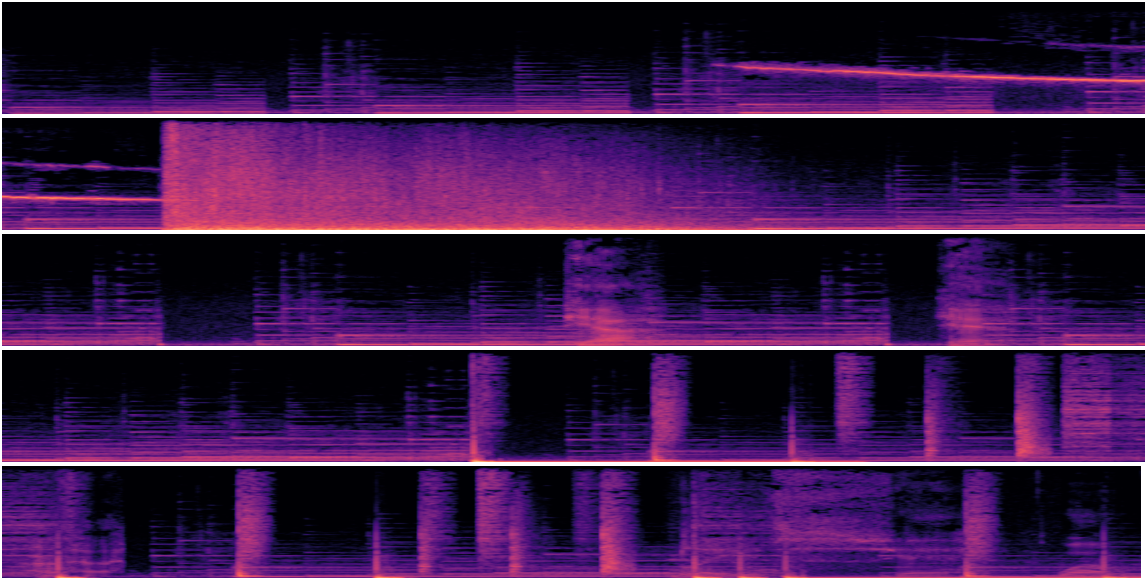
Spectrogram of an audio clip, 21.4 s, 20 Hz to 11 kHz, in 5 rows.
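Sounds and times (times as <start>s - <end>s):
falling whistle: 2.7s - 5.2s
loud deep boom: 4.9s - 7.4s
hip-hop intro of sustained melodic tones: 14.6s - 21.4s.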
